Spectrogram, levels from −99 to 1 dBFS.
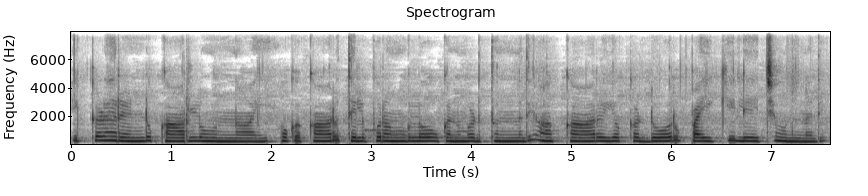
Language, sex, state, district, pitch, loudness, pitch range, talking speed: Telugu, female, Telangana, Hyderabad, 245 Hz, -16 LUFS, 235-250 Hz, 125 wpm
